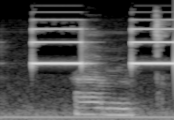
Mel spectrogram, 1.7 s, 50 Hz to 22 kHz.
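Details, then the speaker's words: Ventis MX4 multi-gas monitor with the pump inlet covered and the audible sensor partly muffled: shrill half-second beeps repeating about once a second, the pump-blocked alarm, confirming the safety works; it restarts by itself once unblocked. "that our safety is working and that we can go ahead and use this in the field and again that will just restart by itself okay once the once the blocking is gone"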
